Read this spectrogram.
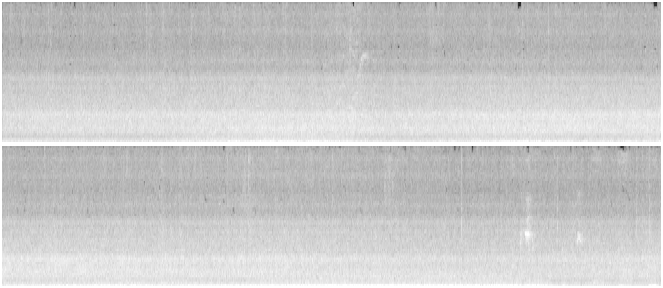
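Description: A diesel-electric hybrid articulated bus hums and rumbles as it drives, heard from inside the cabin.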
